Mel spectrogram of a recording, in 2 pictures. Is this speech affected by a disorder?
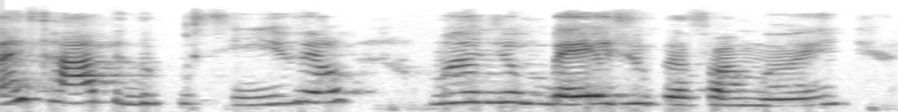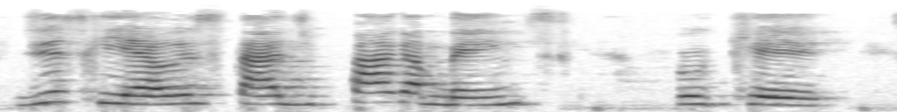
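Yes: cerebral palsy.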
